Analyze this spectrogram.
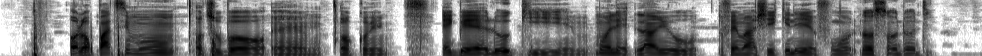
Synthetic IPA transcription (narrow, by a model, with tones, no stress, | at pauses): ɔ˧lɔ˦k͡pa˨ti˨˦mɔ̃˧ɔ˨tu˨˦bɔ˦˨ | ɔ˧kũ˨ĩ˧ɛ˧ɡ͡bɛ˦˨lo˨˦kʰi˨˦˨mɔ̃˧lɛ˨la˦˨j̃o˨to˦fɛ˦mãː˦ʃe˧ke˦nĩ˦ɛ̃˦˨fũ˨˦w̃ɔ̃˦lɔ˦˨sɔ˧˦dɔ˦di˨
